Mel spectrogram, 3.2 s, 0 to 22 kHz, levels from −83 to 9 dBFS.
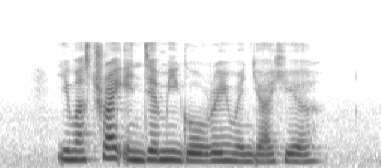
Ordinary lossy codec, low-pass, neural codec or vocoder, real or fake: none; none; none; real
